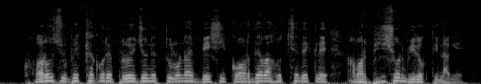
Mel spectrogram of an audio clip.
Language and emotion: Bengali, angry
